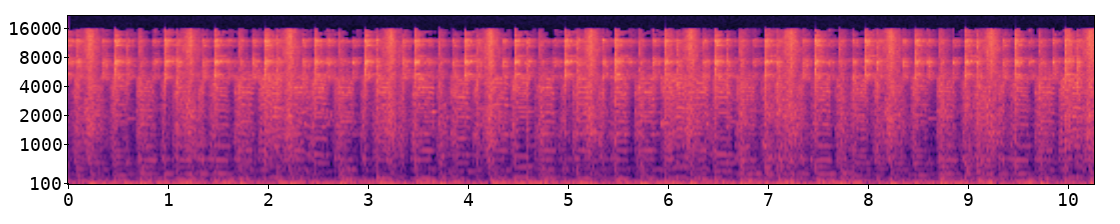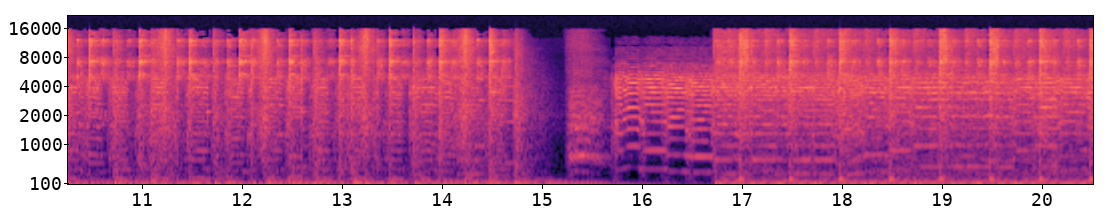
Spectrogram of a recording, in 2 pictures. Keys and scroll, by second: 11.1 shift+b, 11.7 shift+b, 11.9 shift+b, 15.0 shift+c, 18.9 shift+s.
